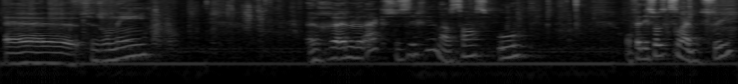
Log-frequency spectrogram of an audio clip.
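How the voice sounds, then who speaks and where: A man's voice: a little high, background noise. Chatty Québécois man vlogging his teaching day. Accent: Québécois French. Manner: candid, rambling, heavy on fillers. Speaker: elementary school teacher. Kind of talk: casual vlog diary.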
